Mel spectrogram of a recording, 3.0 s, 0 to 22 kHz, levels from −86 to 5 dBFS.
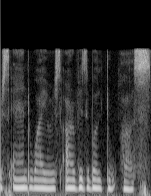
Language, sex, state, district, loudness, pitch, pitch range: English, female, Assam, Kamrup Metropolitan, -16 LUFS, 165 Hz, 160-170 Hz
